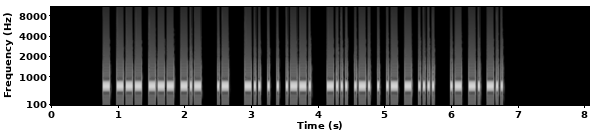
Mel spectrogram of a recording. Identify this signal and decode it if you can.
Morse code, heard as a keyed tone, about 34 wpm, 700 Hz. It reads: TOOK A DEEP BREATH AND
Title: Sets of 5 Words Encore 35wpm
